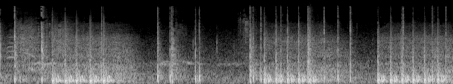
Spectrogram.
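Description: A recoilless RCL gun fires at a Pakistani tank in a battle, with sharp repeated bangs and crackling bursts over loud rumbling; a voice is heard briefly amid the din.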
